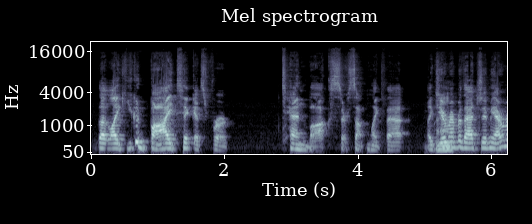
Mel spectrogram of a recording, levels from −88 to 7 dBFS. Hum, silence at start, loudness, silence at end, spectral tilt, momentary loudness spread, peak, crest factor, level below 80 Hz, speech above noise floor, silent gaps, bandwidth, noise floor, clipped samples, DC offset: none; 0.1 s; -19 LUFS; 0 s; -5 dB/octave; 16 LU; -4 dBFS; 16 dB; -64 dBFS; 51 dB; none; 17.5 kHz; -70 dBFS; under 0.1%; under 0.1%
